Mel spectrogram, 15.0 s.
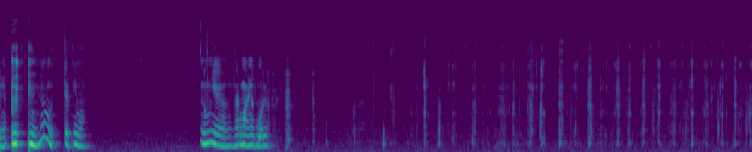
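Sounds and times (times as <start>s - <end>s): chewing food: 5.4s - 15.0s.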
